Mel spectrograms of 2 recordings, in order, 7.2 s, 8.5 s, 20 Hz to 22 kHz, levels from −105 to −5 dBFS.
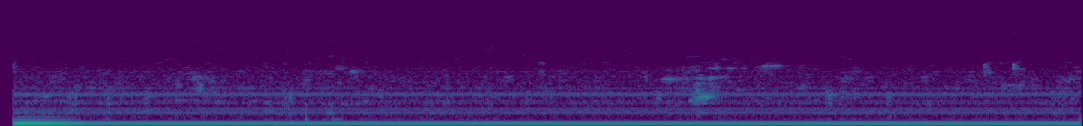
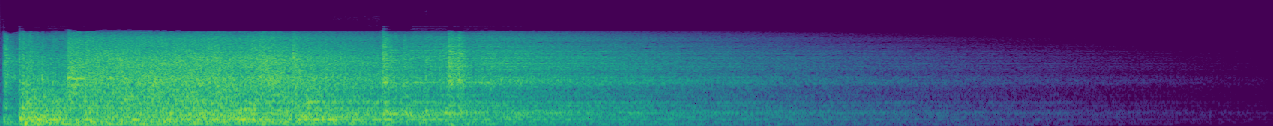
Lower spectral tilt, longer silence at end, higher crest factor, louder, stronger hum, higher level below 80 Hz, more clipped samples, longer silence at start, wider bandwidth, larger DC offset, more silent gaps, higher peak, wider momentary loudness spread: first, -8 dB/octave vs -4 dB/octave; second, 0 s vs 3.6 s; about the same, 16 dB vs 18 dB; second, -64 LUFS vs -19 LUFS; neither; second, under -90 dBFS vs -44 dBFS; neither; about the same, 0.1 s vs 0 s; second, 6 kHz vs 8.4 kHz; neither; neither; second, -46 dBFS vs -6 dBFS; second, 7 LU vs 18 LU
